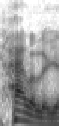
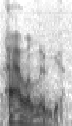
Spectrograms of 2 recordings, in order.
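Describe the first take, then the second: First: An h sound is heard in the word. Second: No h sound is heard in the word. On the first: The speaker calls it right. "Hallelujah here has an H. It's Hallelujah" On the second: The speaker calls it wrong. "not Hallelujah"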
